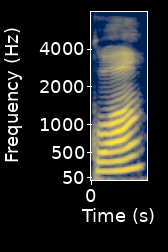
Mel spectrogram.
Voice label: "gua9", taiwanese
